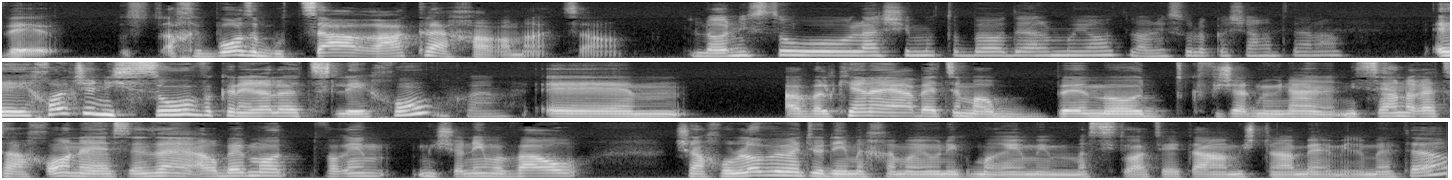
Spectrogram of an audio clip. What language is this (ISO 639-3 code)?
heb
